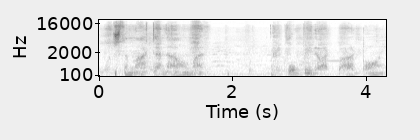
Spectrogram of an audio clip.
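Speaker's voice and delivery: conspiratorial whisper. Acted. Victor whispering to a worried young man, confiding. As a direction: lean in and whisper the joke.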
